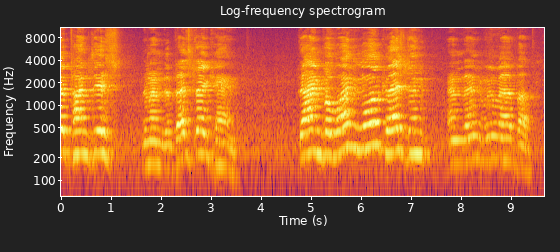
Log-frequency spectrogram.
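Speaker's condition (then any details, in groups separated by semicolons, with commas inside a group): Cerebral palsy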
